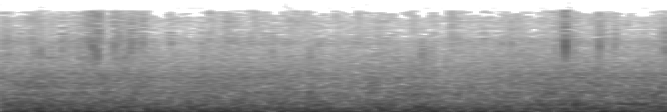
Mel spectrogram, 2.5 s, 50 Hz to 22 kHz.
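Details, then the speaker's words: Nissan 370Z driving at 40 mph: steady low rumble and hiss with no knocks or tones, the road noise owners often mention. Normal tire road noise. "don't know if you can hear it. I'm going 40 miles an hour, and it's definitely there. It's not something I would just ignore."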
